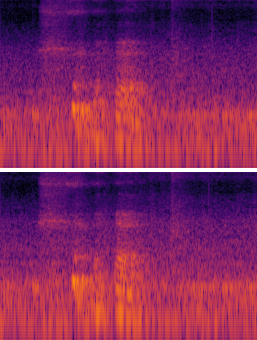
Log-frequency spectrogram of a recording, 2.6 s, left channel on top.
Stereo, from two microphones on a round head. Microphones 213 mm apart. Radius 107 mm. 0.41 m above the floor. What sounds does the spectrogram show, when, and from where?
0.4 s laughter: 70° right (ahead or behind), 6.5 m; by 1.5 s 75° right (ahead or behind), 7.5 m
